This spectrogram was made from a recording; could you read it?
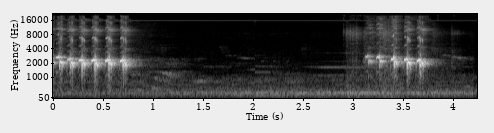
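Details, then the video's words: Yellow-vented bulbul in full song, used to prompt others to sing: a quick rattling run of about seven pulsed notes, a quiet gap with low hum, then a second similar burst. "Suara pancingan burung trucukan gacor agar bunyi"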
